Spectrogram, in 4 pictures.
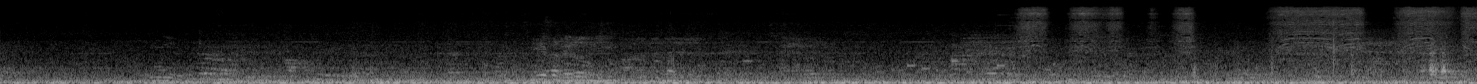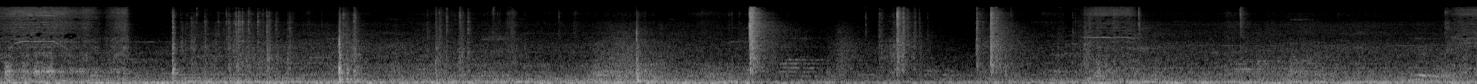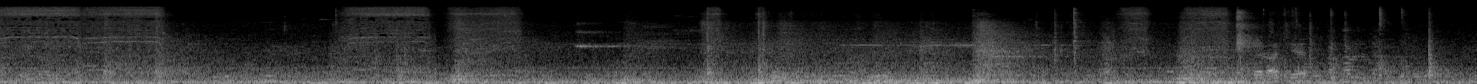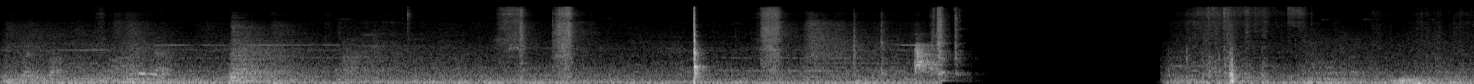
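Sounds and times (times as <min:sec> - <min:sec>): cordless drill motor whine: 0:29.4 - 0:31.1.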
